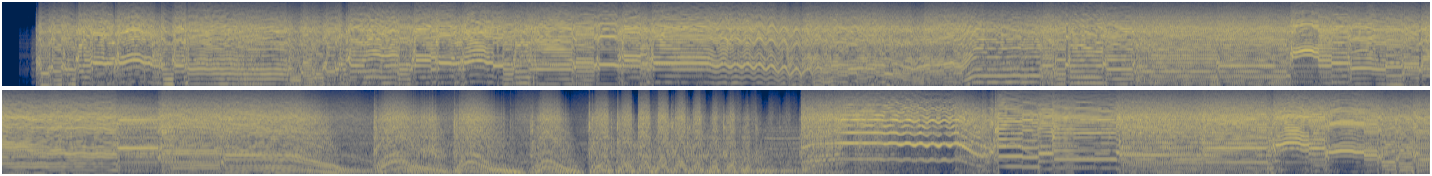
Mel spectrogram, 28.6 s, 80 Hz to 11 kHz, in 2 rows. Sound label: russtone rg200f tremolo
